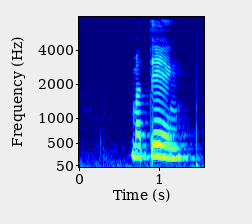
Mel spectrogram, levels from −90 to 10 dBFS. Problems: low volume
